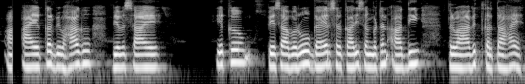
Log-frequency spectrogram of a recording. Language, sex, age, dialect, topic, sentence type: Hindi, male, 31-35, Kanauji Braj Bhasha, banking, statement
